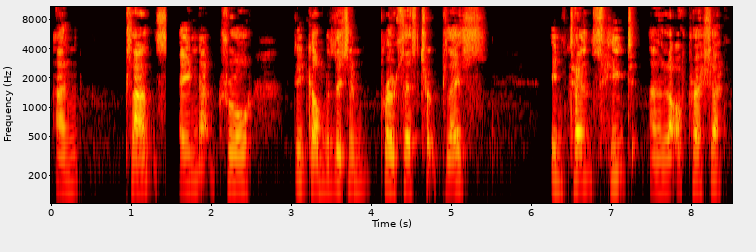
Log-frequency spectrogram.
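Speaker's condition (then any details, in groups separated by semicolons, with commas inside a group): Cerebral palsy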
